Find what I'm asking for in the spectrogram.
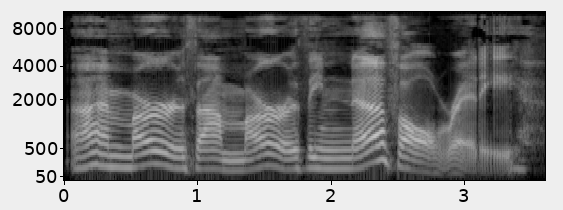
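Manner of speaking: pleading in a thick Southern drawl; a slow thick Southern drawl, begging. A narrator's reading. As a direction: beg for mercy in a Southern drawl. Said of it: "begged in a thick southern drawl".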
